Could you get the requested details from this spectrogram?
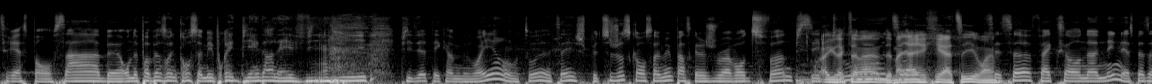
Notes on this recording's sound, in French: Le podcast a été enregistré en juillet 2021 à la microbrasserie le Boquébière au 50, rue Wellington Nord à Sherbrooke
